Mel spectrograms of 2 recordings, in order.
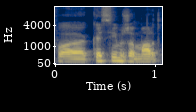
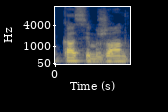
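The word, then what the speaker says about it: Kassym-Jomart: In August last year, instead of Kasimzhamart Kemelyevich Tokayev, Huilo called him Kasimzhan Kemelyovich, and in January he called him Kemel Zhanayevich.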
